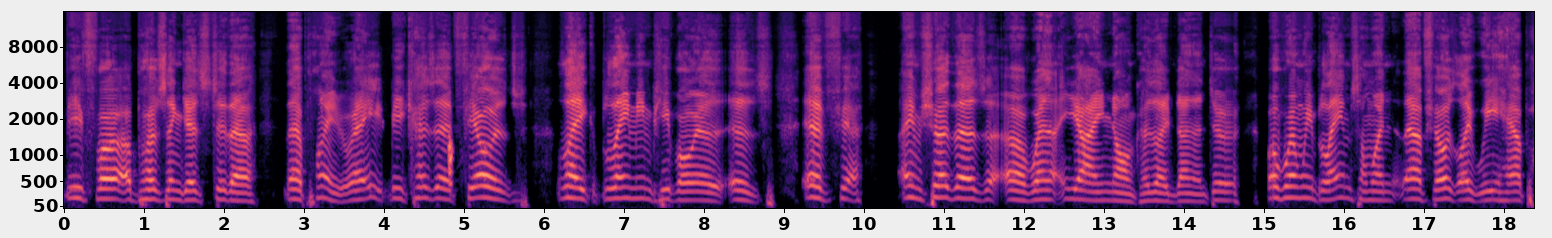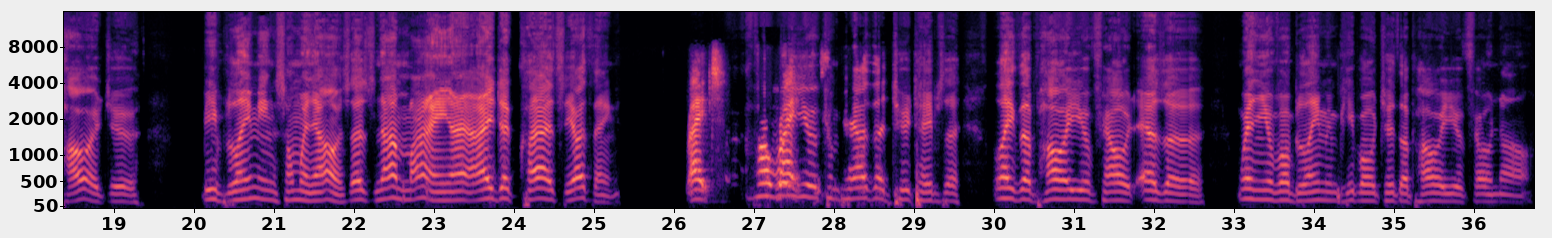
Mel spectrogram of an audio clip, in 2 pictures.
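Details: Male podcast host who says his speech impediment is audible every time he speaks; part-word and word repetitions; stuttering (speech disfluency).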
